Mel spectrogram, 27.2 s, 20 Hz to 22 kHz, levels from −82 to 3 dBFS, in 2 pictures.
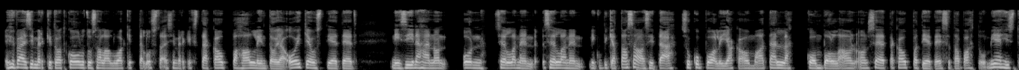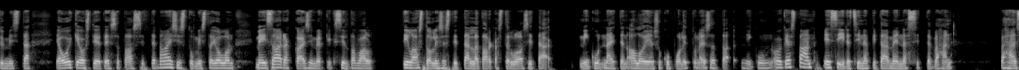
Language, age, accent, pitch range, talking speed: Finnish, 30-49, native, 135-160 Hz, 135 wpm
